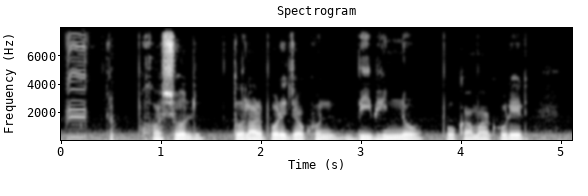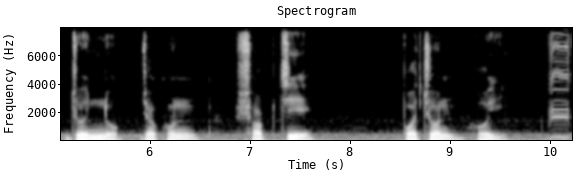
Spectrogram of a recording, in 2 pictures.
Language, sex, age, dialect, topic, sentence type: Bengali, male, 18-24, Rajbangshi, agriculture, statement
